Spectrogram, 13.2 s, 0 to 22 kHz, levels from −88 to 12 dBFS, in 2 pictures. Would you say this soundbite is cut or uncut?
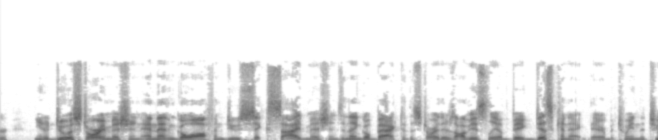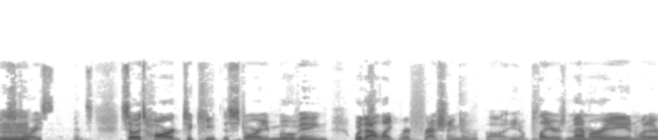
uncut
